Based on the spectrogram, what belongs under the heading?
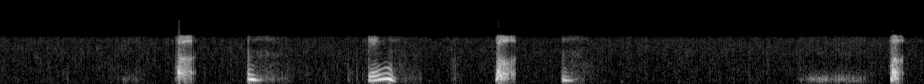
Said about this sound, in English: They all want to hear my hiccups.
